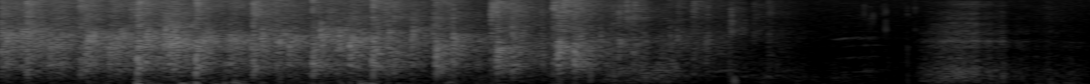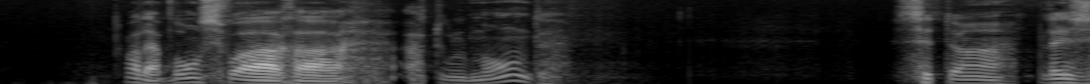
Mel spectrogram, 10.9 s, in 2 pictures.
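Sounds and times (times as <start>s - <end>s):
audience applause: 0.0s - 3.7s
speech: 6.1s - 8.4s, 10.0s - 10.8s.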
